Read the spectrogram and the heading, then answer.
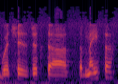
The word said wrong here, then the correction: masa: I know I'm not pronouncing that properly. – I think it's masa. – Masa. – Masa. That's the Spanish pronunciation, dude.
